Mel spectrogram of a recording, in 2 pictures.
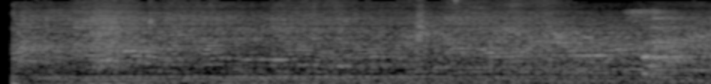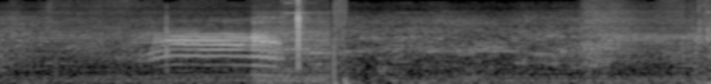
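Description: A Persian cat gives a single short, clear meow over a low background hum.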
